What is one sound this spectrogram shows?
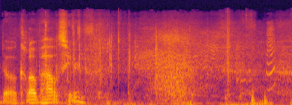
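A door handle clicks and a glass door swings open.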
